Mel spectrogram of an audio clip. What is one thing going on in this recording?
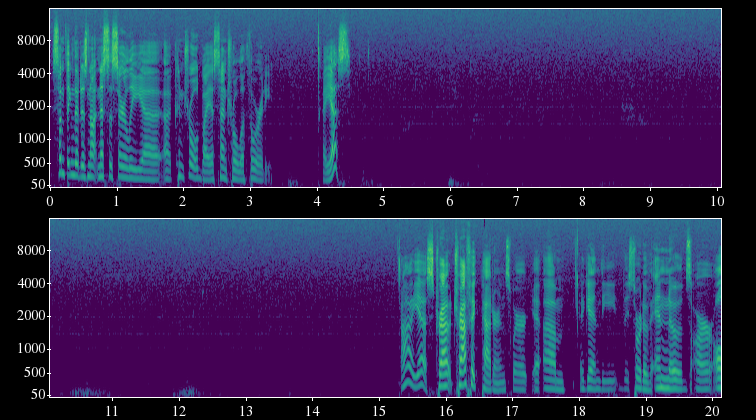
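A woman speaks calmly into a microphone in a room with a slight echo.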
